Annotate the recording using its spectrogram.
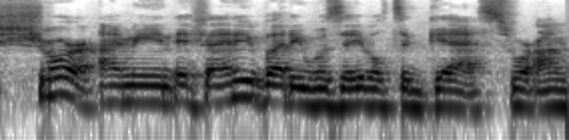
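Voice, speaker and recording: A man with an American accent, fairly high in pitch, at a fairly quick pace with fairly even intonation, over noticeable background noise. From Canada. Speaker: language teacher. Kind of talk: casual interview.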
